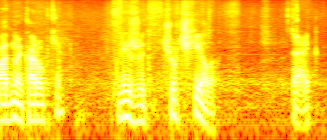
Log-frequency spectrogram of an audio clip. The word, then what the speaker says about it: Чурчхела: Игра называется «Где Чурчхела?». Внесите реквизит, пожалуйста. Опа. Кстати, не все правильно произносят это слово.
